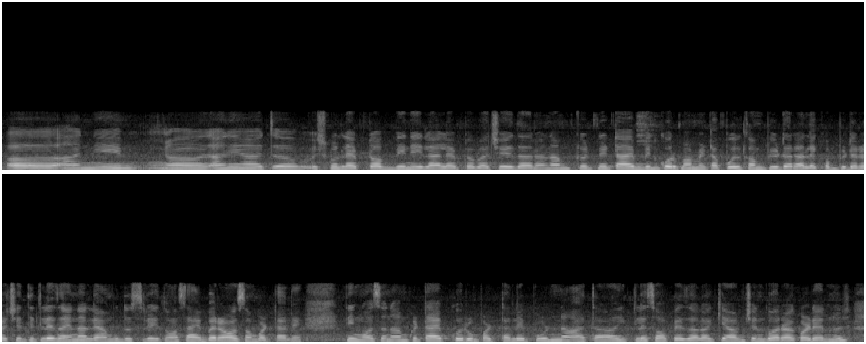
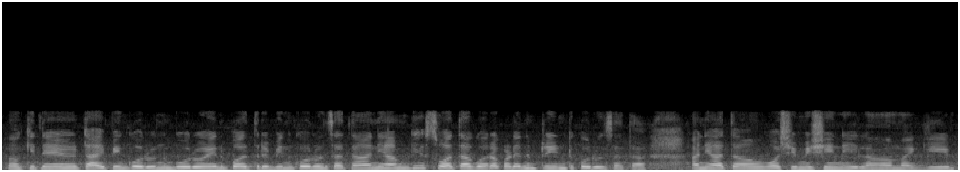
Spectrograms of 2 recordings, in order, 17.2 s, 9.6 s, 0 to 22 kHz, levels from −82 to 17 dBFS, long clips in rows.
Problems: none marked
